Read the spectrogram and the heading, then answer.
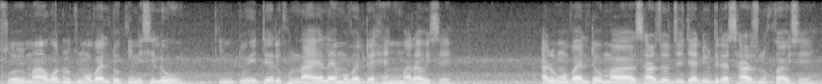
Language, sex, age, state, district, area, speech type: Assamese, male, 30-45, Assam, Nalbari, rural, spontaneous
